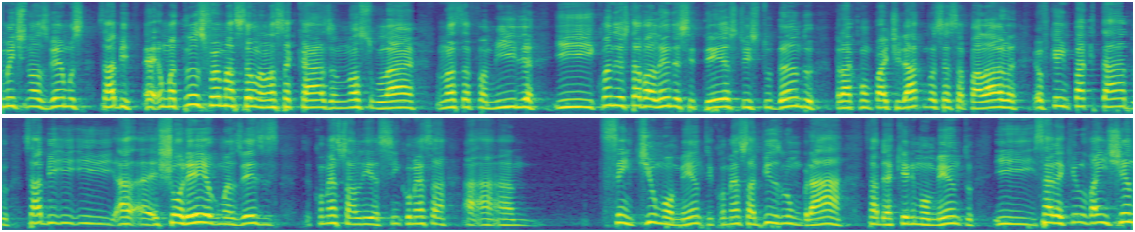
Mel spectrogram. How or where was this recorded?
large echoing room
